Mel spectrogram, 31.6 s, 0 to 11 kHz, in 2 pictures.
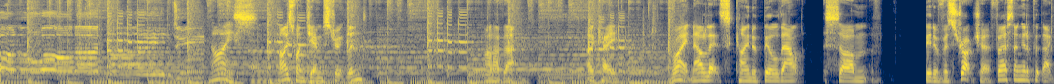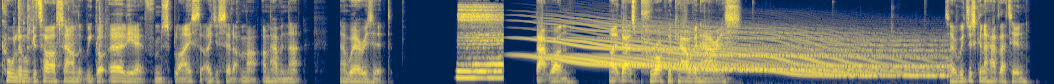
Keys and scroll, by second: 9.3 Tab, 10.0 space, 15.5 super+t, 16.4 alt+super+t, 16.5 alt+super+space, 16.6-17.7 typing.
